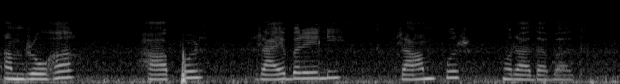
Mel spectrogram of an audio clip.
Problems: none marked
